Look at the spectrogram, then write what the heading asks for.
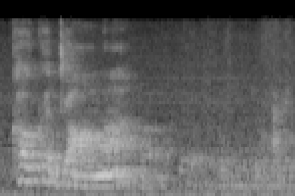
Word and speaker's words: Kokedama: How do you pronounce this? Kokedama.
